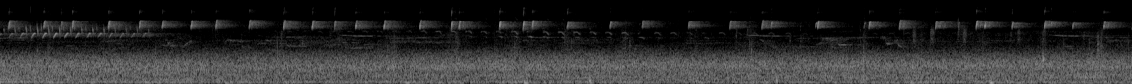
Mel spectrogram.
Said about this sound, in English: Some red-winged blackbirds.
